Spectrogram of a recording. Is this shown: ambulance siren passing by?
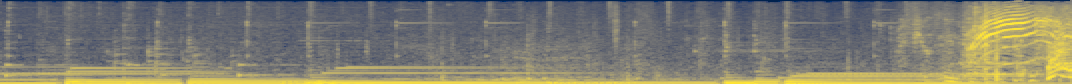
no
